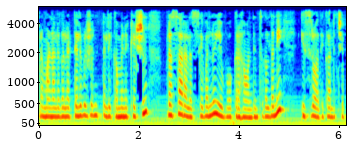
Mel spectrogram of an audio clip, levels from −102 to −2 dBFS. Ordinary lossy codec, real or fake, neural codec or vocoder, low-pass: none; real; none; 5.4 kHz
